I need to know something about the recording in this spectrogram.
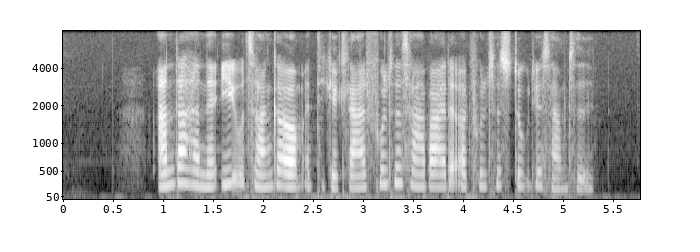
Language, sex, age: Danish, female, 26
